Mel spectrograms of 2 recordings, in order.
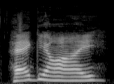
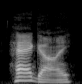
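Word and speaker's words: Haggai: know and you will Hagi and zachar the prophets will get to them but that fits in with this period under Ezra don't mispronounce Hagi like I almost did it's not Hagi it's Hagi and then Ezra Nehemiah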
